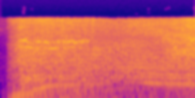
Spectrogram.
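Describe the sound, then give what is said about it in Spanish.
A car engine runs loudly and steadily, with a brief tire squeal near the start as the car pulls away to be parked around the corner, then settles into a continuous rumble. “Homer aparca el coche, se quita los pantalones y se echa a dormir.”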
